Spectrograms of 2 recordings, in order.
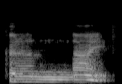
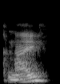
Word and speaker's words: knife: at the letters here knife actually there are two silent letters here that is silent k and silent e nine knock knife but nine so we do not pronounce the k at all nice like nice to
